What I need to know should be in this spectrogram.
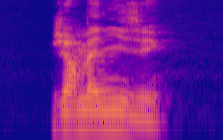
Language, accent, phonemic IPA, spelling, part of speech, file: French, France, /ʒɛʁ.ma.ni.ze/, germaniser, verb, LL-Q150 (fra)-germaniser.wav
- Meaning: to Germanize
